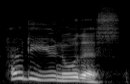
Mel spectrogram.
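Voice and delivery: a touch of suspicion; suspicious. Acted. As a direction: question him with distrust. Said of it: "one man said suspiciously".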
